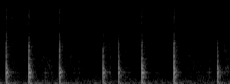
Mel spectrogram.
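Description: Chalk writing on a chalkboard: a quick run of short, sharp taps and scratches, about four a second, as the letters are written.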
